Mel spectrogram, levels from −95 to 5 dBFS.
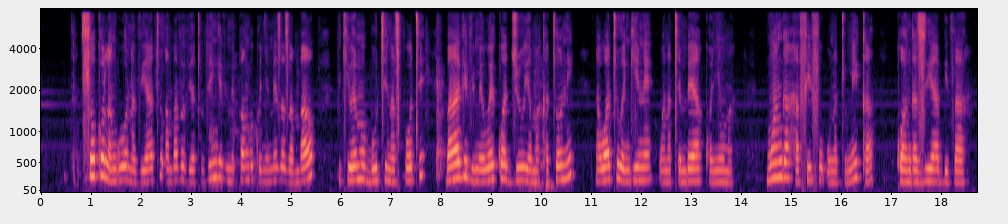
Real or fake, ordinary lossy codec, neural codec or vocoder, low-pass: real; MP3, 64 kbps; none; 7.2 kHz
